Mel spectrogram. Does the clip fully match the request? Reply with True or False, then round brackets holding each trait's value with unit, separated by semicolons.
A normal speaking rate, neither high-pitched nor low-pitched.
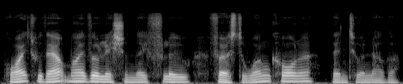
False (195 wpm; 115 Hz)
